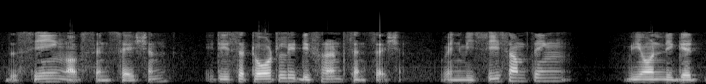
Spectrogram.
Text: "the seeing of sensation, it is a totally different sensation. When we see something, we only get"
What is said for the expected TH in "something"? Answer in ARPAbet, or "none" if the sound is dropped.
T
